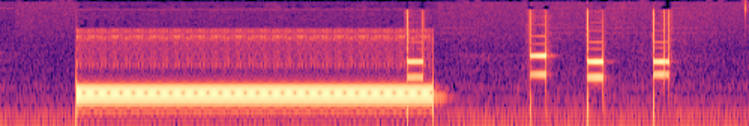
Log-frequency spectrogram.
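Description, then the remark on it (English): A steady telephone dial tone hums for about two seconds, then four short keypad beeps follow at a quick, uneven pace, clear with no voices, as someone dials a phone to call a person. “All right, let's get him on the phone.”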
